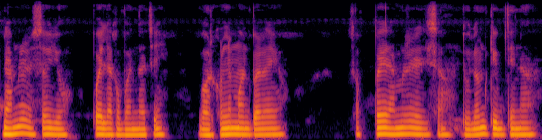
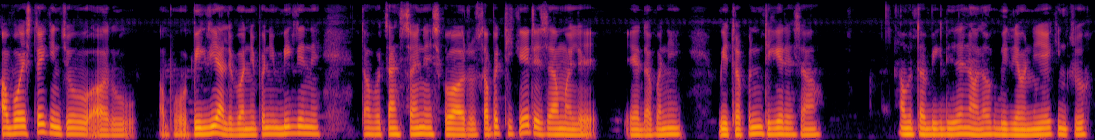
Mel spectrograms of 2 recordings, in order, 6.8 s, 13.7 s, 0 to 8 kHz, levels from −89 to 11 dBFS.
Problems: continuous background conversations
